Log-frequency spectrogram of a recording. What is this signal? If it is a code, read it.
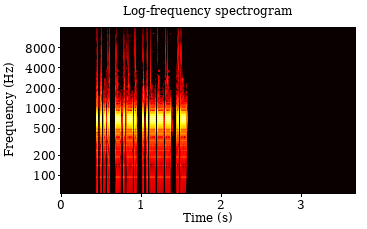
Morse code, heard as a keyed tone, about 52 wpm, 700 Hz. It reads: HC2A
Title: DXCC-100 Call Signs - 4 Characters - Repeated 3x - 50wpm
